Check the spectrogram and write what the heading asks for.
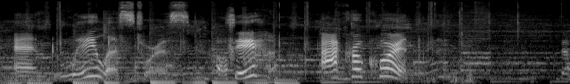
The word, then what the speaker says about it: Acrocorinth: Acrocorinth. Is that how you pronounce it? Acrocorinth.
